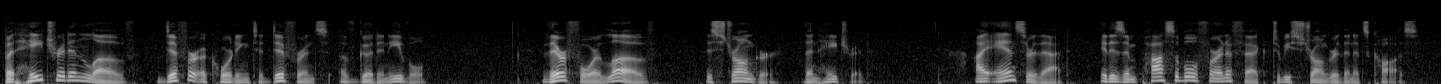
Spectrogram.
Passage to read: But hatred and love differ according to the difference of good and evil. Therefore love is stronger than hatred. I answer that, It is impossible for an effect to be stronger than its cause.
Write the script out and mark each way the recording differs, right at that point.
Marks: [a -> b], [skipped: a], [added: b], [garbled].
But hatred and love differ according to [skipped: the] difference of good and evil. Therefore love is stronger than hatred. I answer that, It is impossible for an effect to be stronger than its cause.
